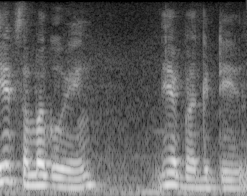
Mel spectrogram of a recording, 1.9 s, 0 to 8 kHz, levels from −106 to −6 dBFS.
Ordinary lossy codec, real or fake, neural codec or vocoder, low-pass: none; real; none; none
